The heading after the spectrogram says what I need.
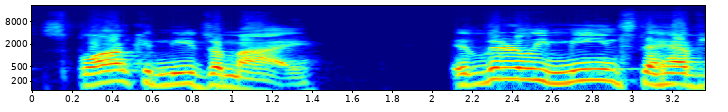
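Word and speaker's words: σπλαγχνίζομαι: is used for compassion basically how it how it's said is Splunk needs a my it literally means to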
